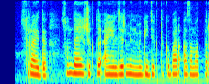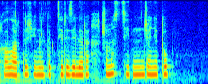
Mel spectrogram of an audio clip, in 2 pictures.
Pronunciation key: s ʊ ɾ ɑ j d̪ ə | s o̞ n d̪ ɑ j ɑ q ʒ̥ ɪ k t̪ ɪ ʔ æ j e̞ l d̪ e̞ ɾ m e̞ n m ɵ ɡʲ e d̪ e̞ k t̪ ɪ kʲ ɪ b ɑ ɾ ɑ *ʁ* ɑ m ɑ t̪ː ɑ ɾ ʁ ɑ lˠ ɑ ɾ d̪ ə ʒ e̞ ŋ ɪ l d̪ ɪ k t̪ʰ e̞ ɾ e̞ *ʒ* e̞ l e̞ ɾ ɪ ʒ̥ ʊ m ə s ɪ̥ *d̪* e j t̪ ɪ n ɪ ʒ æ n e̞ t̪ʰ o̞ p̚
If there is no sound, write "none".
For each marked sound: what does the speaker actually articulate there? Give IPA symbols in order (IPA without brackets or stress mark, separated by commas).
z, z, t̪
